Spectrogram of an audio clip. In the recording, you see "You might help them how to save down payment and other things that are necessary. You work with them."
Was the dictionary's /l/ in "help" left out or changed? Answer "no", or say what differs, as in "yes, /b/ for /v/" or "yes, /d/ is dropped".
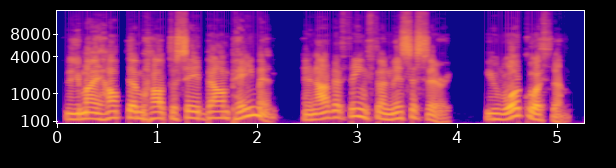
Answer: no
